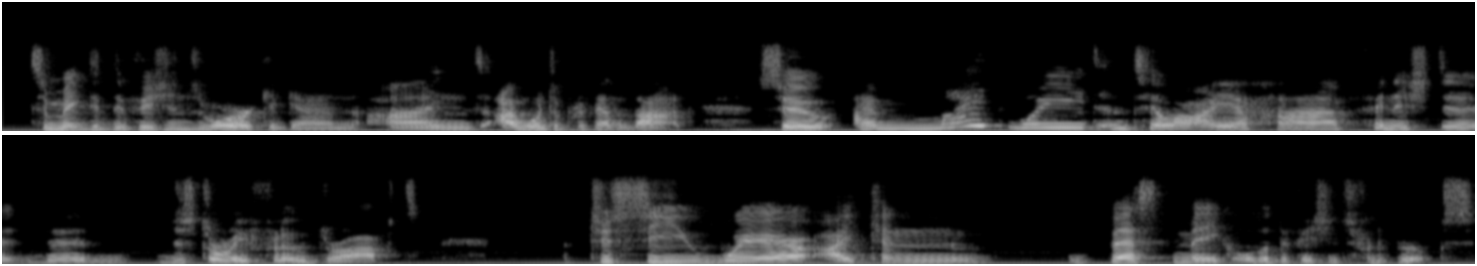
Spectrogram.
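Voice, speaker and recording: With a Dutch accent, a woman speaks. Her pace is very slow. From Netherlands. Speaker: writer. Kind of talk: casual chat. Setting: livestream. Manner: hesitant, many fillers.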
